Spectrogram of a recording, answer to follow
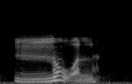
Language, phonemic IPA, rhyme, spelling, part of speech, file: Swedish, /noːl/, -oːl, nål, noun, Sv-nål.ogg
- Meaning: 1. a needle, a pin (implement for sewing, crocheting, attaching stuff, etc.; however not for knitting) 2. a needle (on a syringe)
